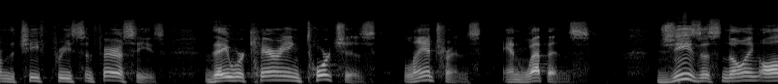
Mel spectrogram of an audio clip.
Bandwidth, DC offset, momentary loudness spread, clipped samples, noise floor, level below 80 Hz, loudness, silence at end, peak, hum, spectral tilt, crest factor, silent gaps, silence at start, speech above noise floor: 15 kHz; under 0.1%; 13 LU; under 0.1%; -61 dBFS; -74 dBFS; -31 LUFS; 0 s; -12 dBFS; none; -4 dB/octave; 18 dB; none; 0 s; 30 dB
